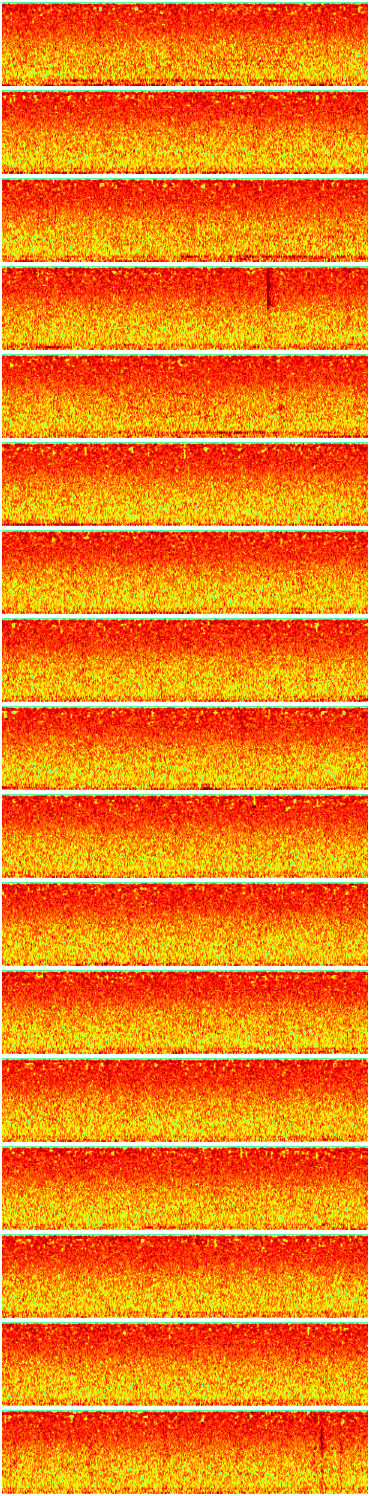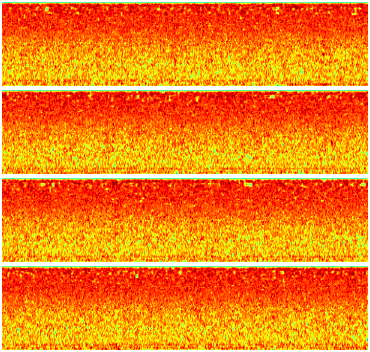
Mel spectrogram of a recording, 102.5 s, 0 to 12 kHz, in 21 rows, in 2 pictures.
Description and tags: Room tone living room-7eqa 01-02
Recorded with Zoom H4N, ambience recording. Basic low cut filer applied.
